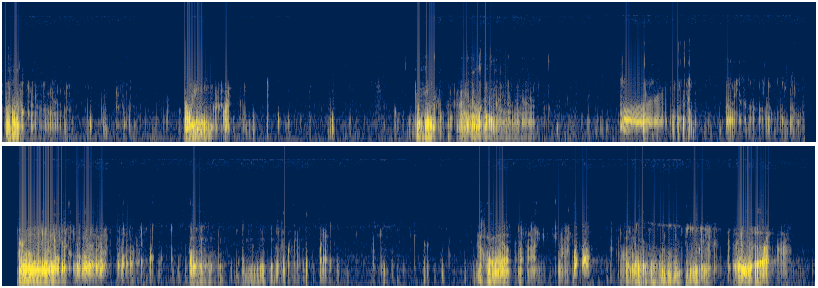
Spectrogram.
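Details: Stomach growling: repeated low gurgling and rumbling bursts with short pauses, ordinary borborygmi from gut movement.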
